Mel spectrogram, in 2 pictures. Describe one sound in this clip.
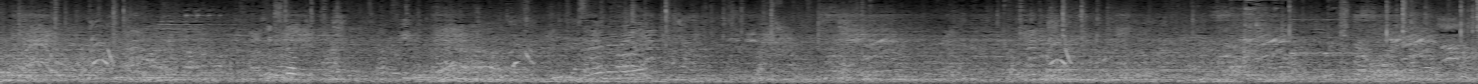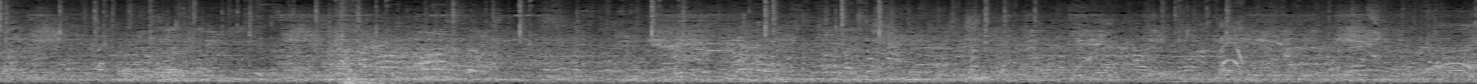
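Arcade-style fighting sound effects of hits, blasts and whooshes play rapidly through a television speaker.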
